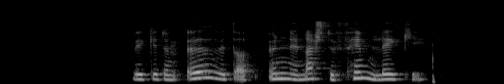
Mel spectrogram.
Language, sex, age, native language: Icelandic, female, 20-29, Icelandic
